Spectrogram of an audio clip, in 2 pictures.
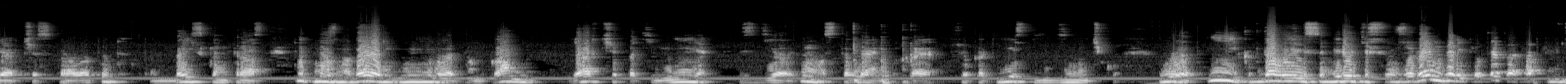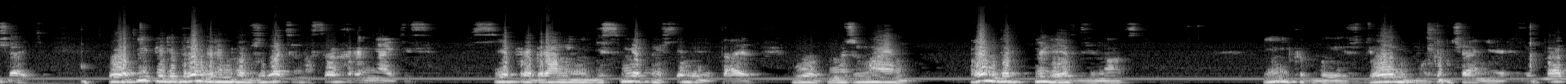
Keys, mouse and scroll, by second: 4.9 middle click, 9.1-10.6 drag, 15.6 shift+z.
